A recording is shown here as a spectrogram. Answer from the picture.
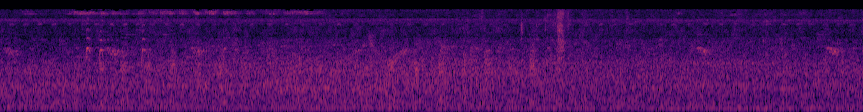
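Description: Faint steady outdoor background noise with a few soft, short clicks.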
